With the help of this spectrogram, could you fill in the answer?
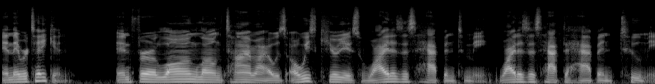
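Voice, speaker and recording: With an American accent, a man uses an ordinary speaking voice at a fairly low pitch, talking at a fairly quick pace with ordinary pitch variation on a very clean recording with a silent background. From New York. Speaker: podcast host and coach. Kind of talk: personal monologue.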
